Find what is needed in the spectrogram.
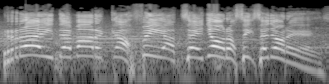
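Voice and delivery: goal scream. Real, not acted. Commentator to the audience on Táchira's goal, roaring. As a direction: stretch the gol for all your lungs.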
